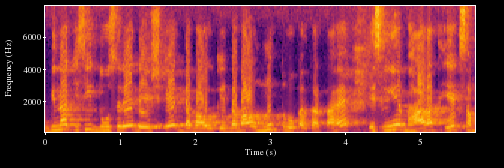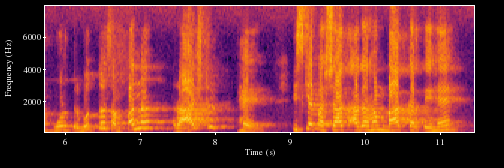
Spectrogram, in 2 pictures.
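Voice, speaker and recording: Guy drilling exam prep, repeats stuff slow, big echoey classroom with long reverb. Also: very high-pitched. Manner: repeats key phrases slowly, drilling students. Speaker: exam coaching teacher.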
